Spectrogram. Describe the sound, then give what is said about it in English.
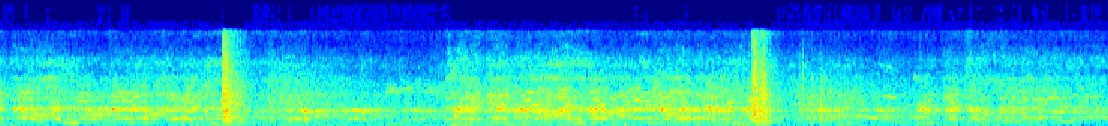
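Two sharp gunshots crack out several seconds apart as mourners fire guns in the streets of Gaza City, over a steady outdoor crowd din with many voices murmuring and shouting calls for revenge. “Many shops remain closed for the day as mourners filled the streets with gunfire and calls for revenge.”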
